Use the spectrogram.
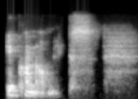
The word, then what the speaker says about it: economics: in the field of Economics notice the difference in pronun iation word stress economics and Economist so these words also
